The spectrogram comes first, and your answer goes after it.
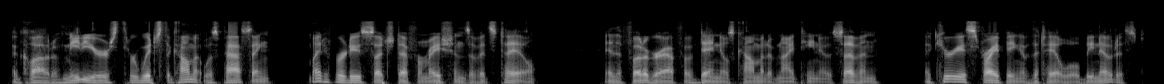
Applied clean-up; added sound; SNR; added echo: none; none; none; none.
